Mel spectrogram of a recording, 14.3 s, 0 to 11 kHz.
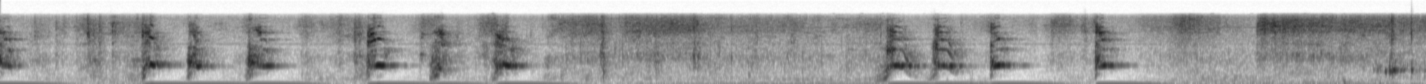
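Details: Beagle puppy, 11 weeks old, barking at a broom: a rapid series of high, ringing yappy barks, seven in the first five seconds, a pause, then another quick burst of three.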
